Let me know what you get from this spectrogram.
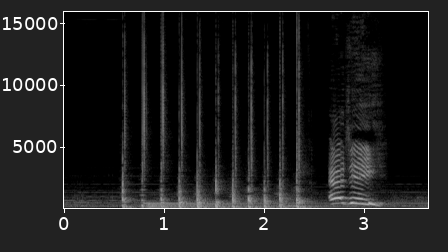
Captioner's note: knocking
